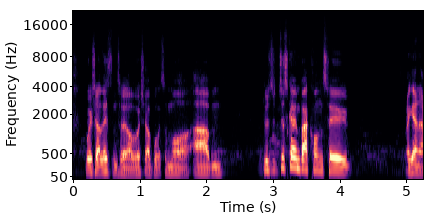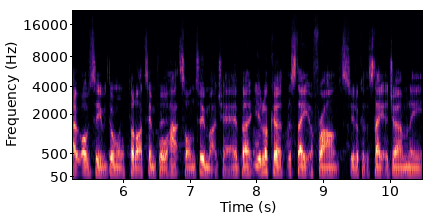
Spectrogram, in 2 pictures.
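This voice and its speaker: A man's very fast, medium-pitched speech with a British accent and ordinary pitch variation. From Britain. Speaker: interviewer. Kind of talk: interview. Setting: conference on-site.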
